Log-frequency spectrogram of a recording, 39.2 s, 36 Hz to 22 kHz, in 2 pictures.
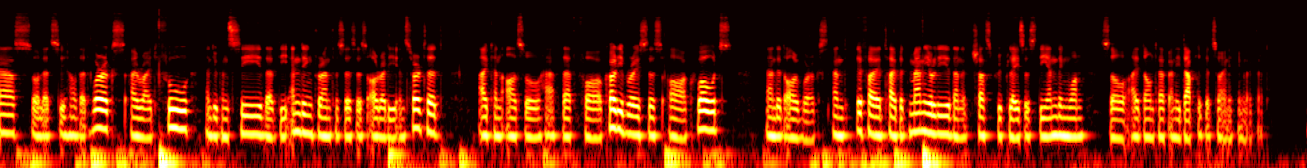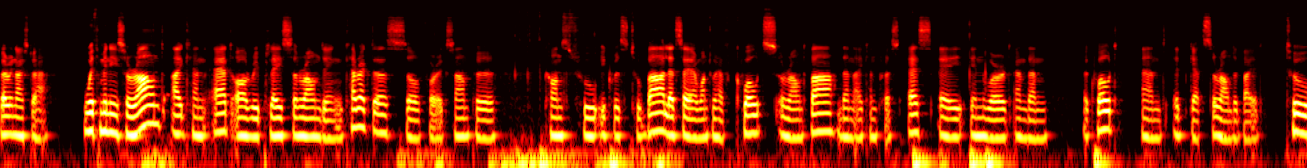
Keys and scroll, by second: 0.2-2.9 typing, 6.9 shift+[, 9.9-14.3 typing, 11.4 Escape, 21.5-22.5 typing, 25.6 Escape, 25.8-28.4 typing, 33.0-34.9 typing, 36.0 '.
